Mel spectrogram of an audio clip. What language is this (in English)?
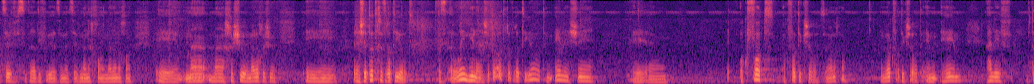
Hebrew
